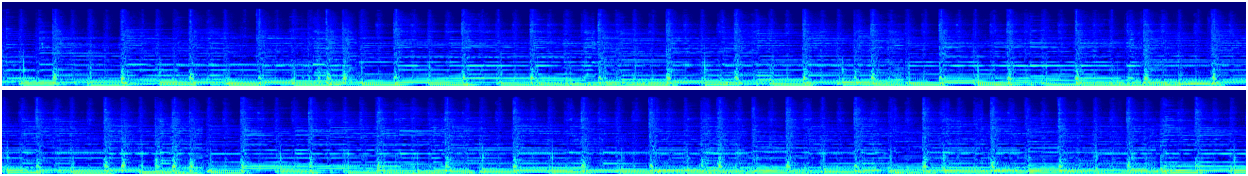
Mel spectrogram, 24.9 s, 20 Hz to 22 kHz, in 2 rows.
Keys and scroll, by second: 9.3 Left, 21.6 ctrl+space.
